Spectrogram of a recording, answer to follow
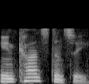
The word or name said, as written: inconstancy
